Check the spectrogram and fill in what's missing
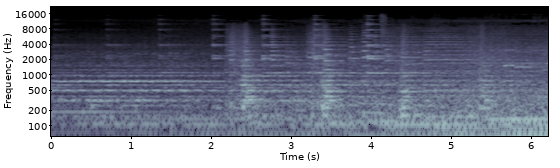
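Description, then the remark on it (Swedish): A train rolls slowly into the railway station of Syracuse on 28 March 1957, its steady rumble and droning hum broken by a few loud, irregular clanks and rattles from the cars. No one speaks. “Syrakusas stora gula järnvägsbyggnad syns tydligt när Åke Viking står i tågkupén och spanar mot stationen där han ska av”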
